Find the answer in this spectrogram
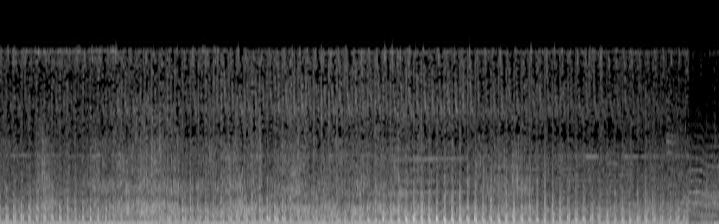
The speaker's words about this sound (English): Once they were safely out of the cave, a helicopter took the frightened pair to the rescue center.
